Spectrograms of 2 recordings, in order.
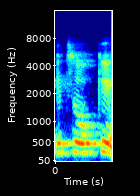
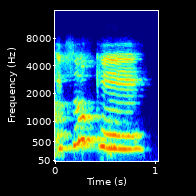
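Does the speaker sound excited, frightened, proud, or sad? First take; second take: frightened; excited. First: The voice sounds frightened and hesitant. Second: The voice sounds excited and lively. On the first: The speaker nervously refuses an offer. "You're frightened" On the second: The speaker is thrilled about it. "You're excited"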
